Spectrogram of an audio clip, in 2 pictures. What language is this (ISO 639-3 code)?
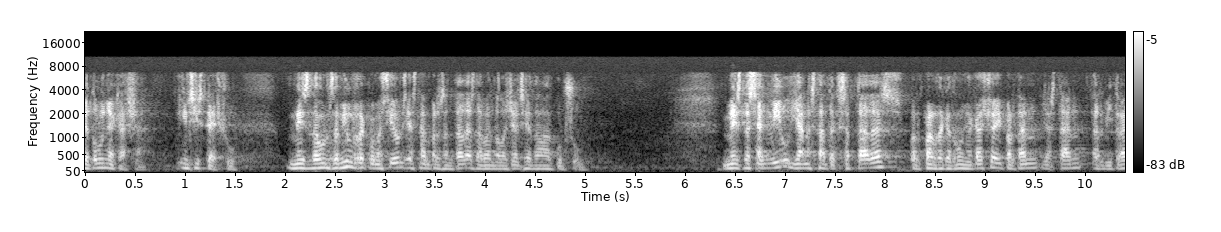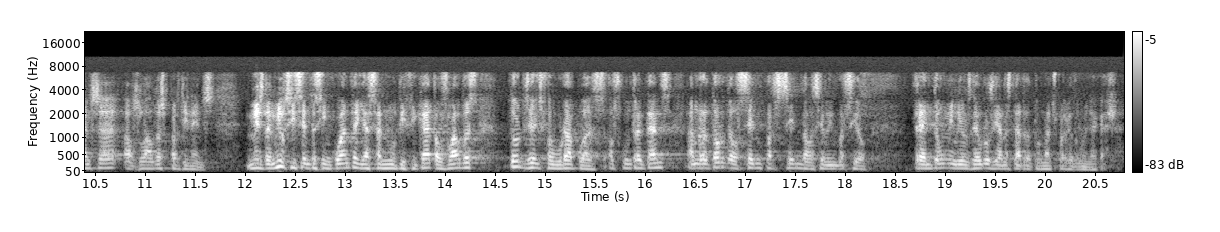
cat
